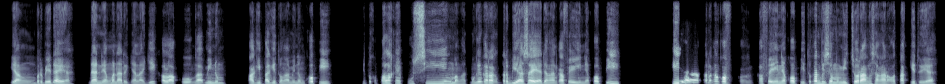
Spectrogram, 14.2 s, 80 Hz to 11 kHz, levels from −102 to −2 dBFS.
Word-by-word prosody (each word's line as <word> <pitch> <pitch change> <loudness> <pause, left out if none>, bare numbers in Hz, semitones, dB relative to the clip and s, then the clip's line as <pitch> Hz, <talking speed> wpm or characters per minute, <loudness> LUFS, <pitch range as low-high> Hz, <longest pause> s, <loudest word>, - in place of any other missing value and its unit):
yang 120 0 -2
berbeda 140 +4 +1
ya. 115 +1 -1 0.2
Dan 140 -1 +3
yang 130 0 -4
menariknya 125 -2 -3
lagi, 110 - -7
kalau 145 -3 +3
aku 130 -2 -7
nggak 130 +3 -1
minum 145 -1 -5 0.4
pagi-pagi 140 +1 0
itu 155 - -8
nggak 135 -3 -6
minum 130 0 -10
kopi, 185 - 0 0.5
itu - - -19
kepala 190 +1 +1
kayak 190 -3 -7
pusing 235 +3 -3
banget. 115 -6 -5
Mungkin 225 +2 -4
karena 205 -2 +5
terbiasa 135 -3 +4
ya 120 - +6
dengan 125 0 -1
kafeinnya 120 -2 -2
kopi 180 - -1 0.8
iya 250 +5 +4 0.2
karena 300 - -4
kan - - -2
kof 230 -4 +8
eee, 140 -2 -23
kafeinnya 145 +1 -1
kopi 175 +6 0
itu - - -12
kan 270 - +7
bisa 185 -9 0
memicu 145 -1 -2
rangsangan 140 -2 +5
otak 210 +11 -3
gitu 130 -4 -6
ya. 115 +9 -2
140 Hz, 180 wpm, -24 LUFS, 130-185 Hz, 0.8 s, kof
